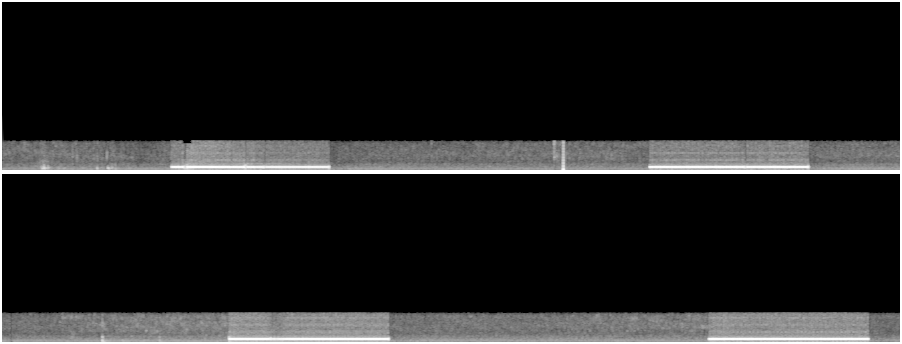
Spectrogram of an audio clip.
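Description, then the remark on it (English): A phone ringback tone during an outgoing group call rings four times, each steady buzzing burst lasting about two seconds with roughly four-second gaps of quiet between, clear and fairly loud with no one speaking. “Clicking on it. There it is. Ringing.”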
